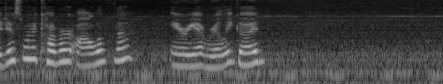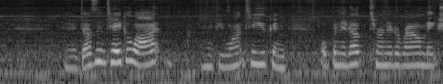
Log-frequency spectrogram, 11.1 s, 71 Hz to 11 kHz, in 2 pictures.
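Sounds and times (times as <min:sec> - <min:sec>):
distant vacuum cleaner running: 0:00.0 - 0:11.0.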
